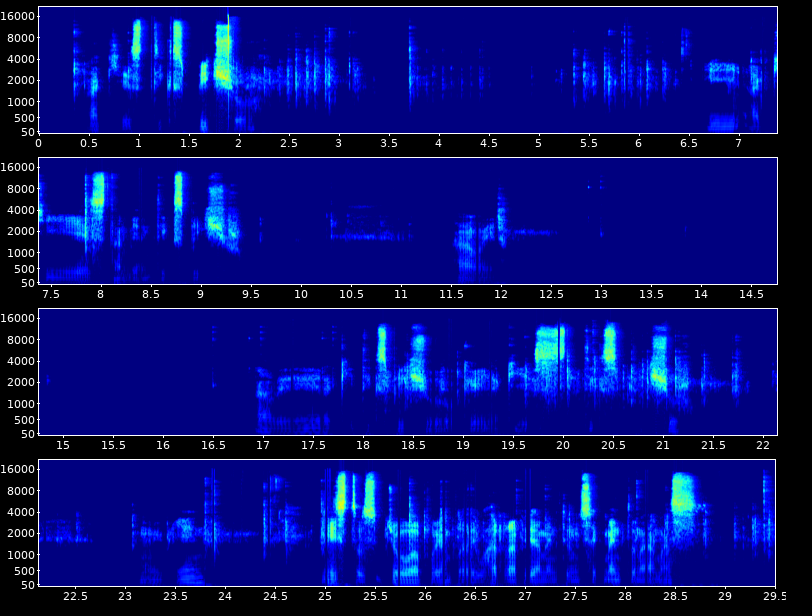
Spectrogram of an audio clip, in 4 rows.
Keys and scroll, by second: 7.2 ctrl+f.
